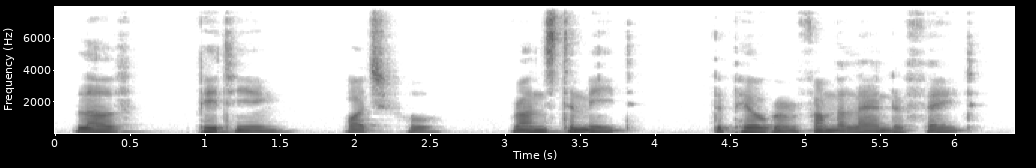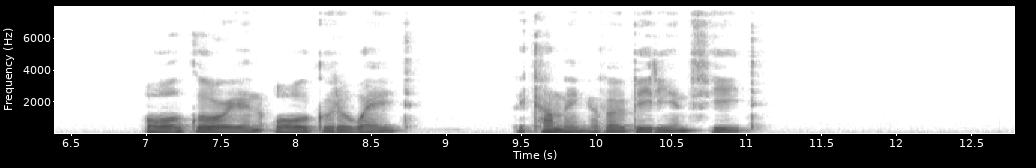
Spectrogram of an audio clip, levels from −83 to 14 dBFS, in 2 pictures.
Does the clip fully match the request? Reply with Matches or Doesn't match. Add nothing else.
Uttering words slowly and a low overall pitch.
Matches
